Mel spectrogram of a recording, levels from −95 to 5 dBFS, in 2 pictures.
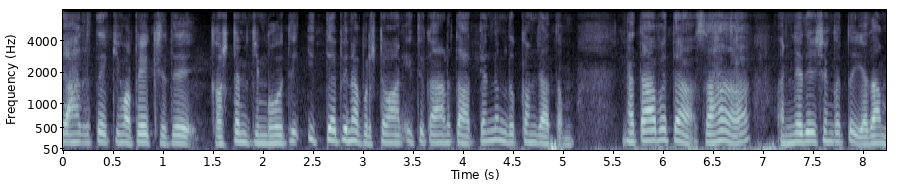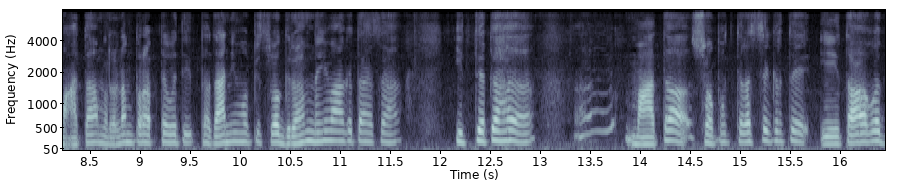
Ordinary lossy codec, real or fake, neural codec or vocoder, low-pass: none; fake; codec, 16 kHz in and 24 kHz out, 2.2 kbps, FireRedTTS-2 codec; 7.2 kHz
